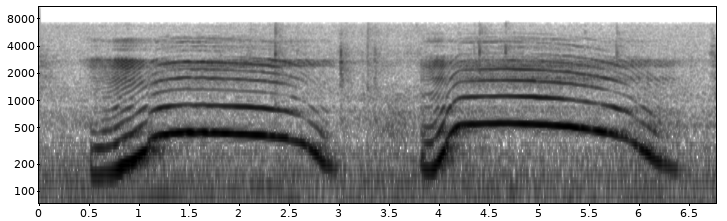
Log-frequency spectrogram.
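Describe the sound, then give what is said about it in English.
Agent Monica Reyes imitates whale song while preparing Scully for labor: two long, loud moaning calls, each sliding upward, holding steady, then dropping away, separated by a brief pause, clear with no talking. “Agent Monica Reyes making whale sounds while preparing Scully for labor.”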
